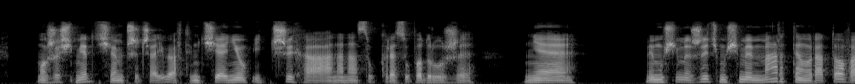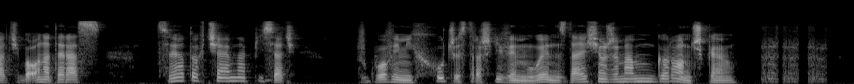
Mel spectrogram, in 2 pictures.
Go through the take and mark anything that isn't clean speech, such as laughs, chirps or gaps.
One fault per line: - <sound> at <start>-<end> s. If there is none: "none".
- laugh at 16.2-16.8 s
